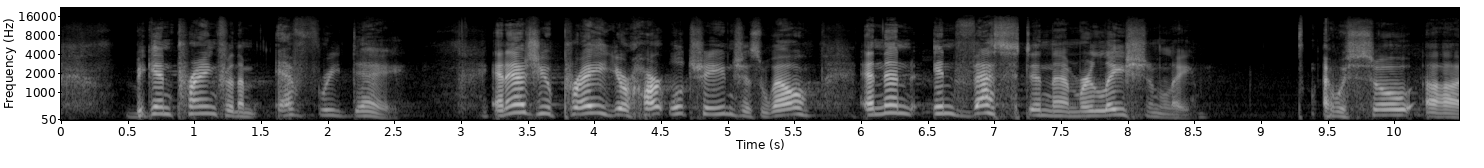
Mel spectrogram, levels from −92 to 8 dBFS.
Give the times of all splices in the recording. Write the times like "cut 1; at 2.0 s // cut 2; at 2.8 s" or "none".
cut 1; at 6.5 s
